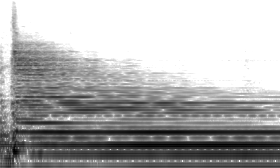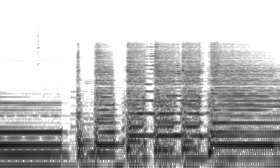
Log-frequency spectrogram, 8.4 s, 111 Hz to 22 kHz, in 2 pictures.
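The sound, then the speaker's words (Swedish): A heavily overdriven electric guitar, played through a prototype overdrive pedal set to full gain with its tone at about 12 o'clock, rings out a long sustained chord for about five seconds, then plays a series of choppy, punchy distorted chords. Loud, with no talking. “Nu står den faktiskt på fullläget.”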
